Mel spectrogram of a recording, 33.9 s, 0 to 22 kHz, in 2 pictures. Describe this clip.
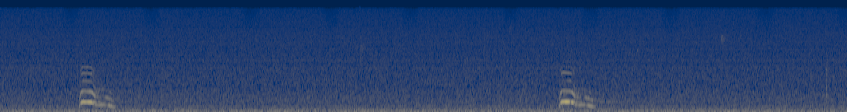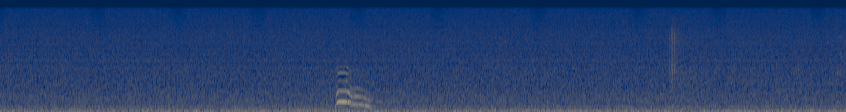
eagle owl1
Another recording made from our bathroom window which faces a stand of Eucalyptus trees. This time late at night when all was still. The haunting sound of an Eagle Owl in one of the trees. Listen carefully towards the end of the sample and you will hear its wing catch some leaves as it takes off. Recorded on a Panasonic Mini DV Camcorder with a cheap electret condenser microphone.
bird, calls, eagle, owl, owls, spain, spanish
